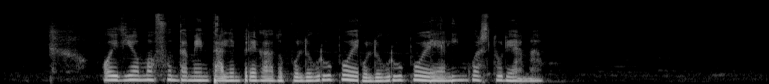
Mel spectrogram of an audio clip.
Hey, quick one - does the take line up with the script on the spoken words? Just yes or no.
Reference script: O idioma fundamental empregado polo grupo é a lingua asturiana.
no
